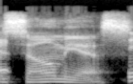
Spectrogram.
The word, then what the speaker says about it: Somias: But so, you say the P. You do say the P. I've talked about this with Stella. – Oh, really? – It's Somias. Yeah, Somias. – And she doesn't pronounce her own name right.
